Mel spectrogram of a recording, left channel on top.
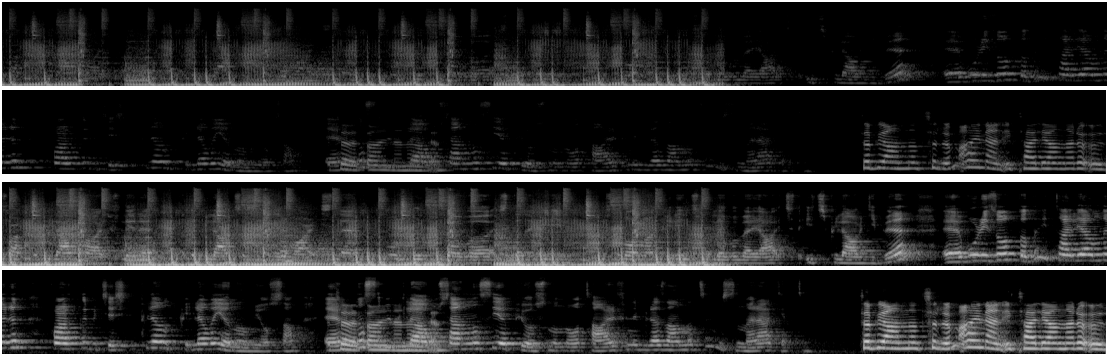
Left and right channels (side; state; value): left; quieter; 12.9 dB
